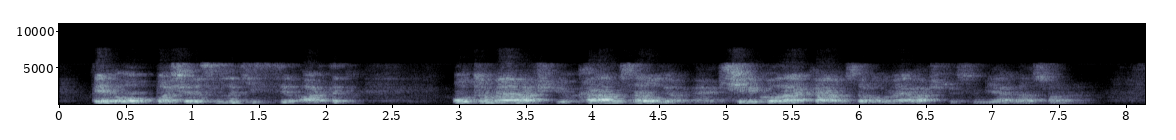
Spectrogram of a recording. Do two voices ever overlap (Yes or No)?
No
